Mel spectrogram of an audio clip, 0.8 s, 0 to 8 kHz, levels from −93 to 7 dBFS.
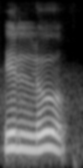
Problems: none marked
